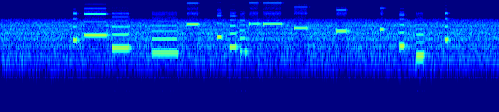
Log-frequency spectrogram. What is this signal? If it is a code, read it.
Electronic bleeps of random pitch and length, with phone line noise. There is no code.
